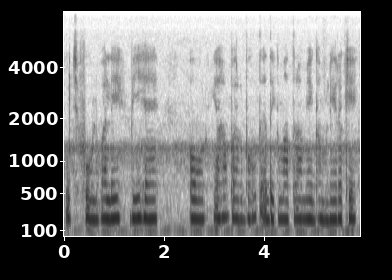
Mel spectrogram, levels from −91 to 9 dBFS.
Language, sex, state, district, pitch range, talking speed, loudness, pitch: Hindi, female, Punjab, Fazilka, 205-215 Hz, 140 wpm, -16 LUFS, 210 Hz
